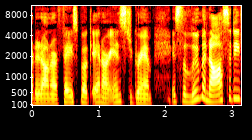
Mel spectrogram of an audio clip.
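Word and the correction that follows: LuminoCity: Festival. Lumino City. I've been saying it wrong. Lumino City Festival.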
